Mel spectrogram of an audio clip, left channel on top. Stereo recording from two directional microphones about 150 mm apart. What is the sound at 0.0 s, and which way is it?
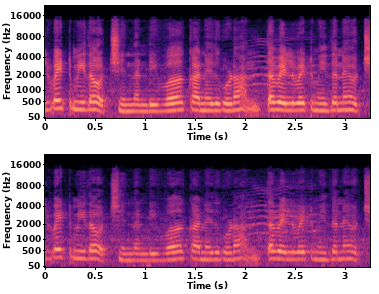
A woman's voice, 60° left (ahead or behind).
